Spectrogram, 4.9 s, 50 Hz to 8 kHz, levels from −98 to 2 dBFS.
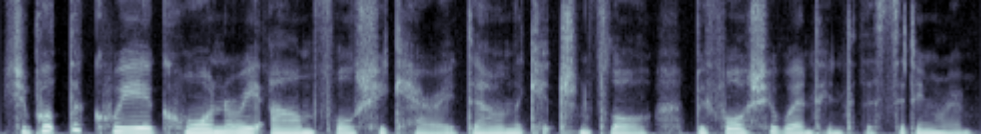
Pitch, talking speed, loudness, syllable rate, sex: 195 Hz, 245 wpm, -19 LUFS, 6.4 syllables/s, female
